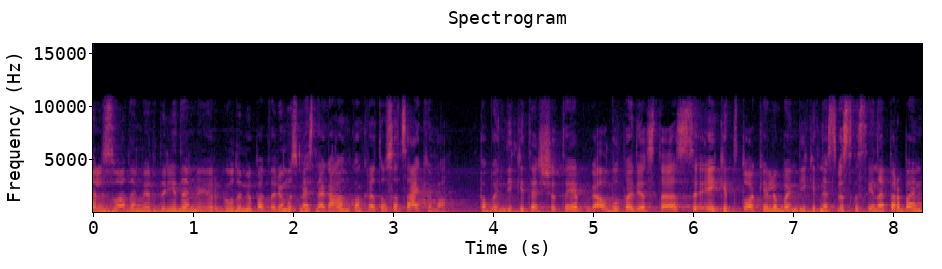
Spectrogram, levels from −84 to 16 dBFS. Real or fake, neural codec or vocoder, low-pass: real; none; 10.8 kHz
